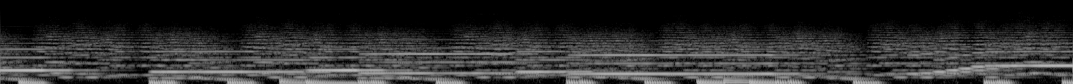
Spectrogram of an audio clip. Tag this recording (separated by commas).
Music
